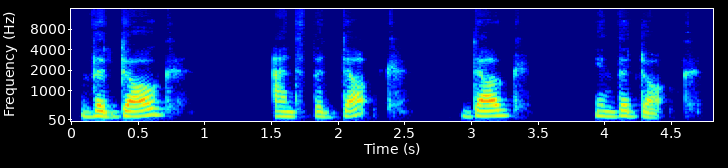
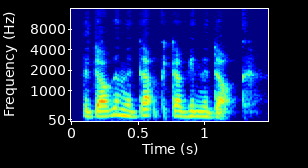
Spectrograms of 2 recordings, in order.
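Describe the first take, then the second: First: The sentence is read slowly. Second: The sentence is read at a natural pace. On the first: "I'll read the first time more slowly" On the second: "the second and third times at a more natural pace"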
